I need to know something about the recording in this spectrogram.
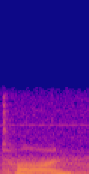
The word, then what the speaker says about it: torn: But tire is pronounced taya, and torn is pronounced ton.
